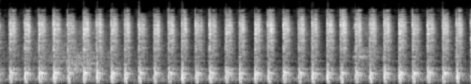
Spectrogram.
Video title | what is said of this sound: Toyota Celica Power Steering Pump Rebuild | you heard the sound change cuz that's when you start tapping on the outer part of the housing and you know it's seated good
